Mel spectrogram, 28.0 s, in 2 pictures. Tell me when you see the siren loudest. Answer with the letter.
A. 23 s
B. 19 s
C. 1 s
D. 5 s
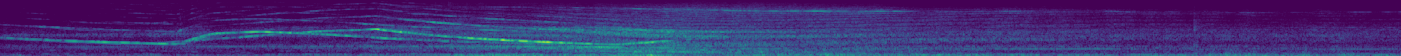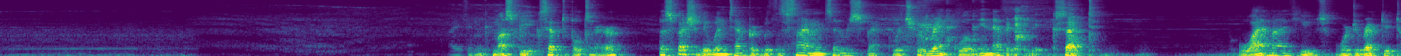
D.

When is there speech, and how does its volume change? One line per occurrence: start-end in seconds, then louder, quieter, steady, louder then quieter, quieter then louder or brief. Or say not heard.
18.6-25.1 steady
26.3-27.9 brief.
